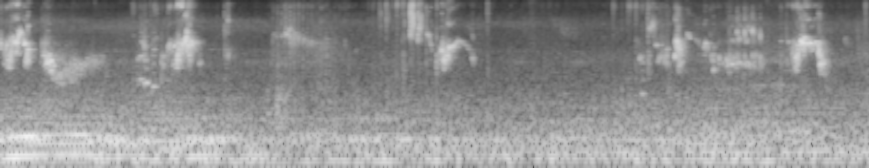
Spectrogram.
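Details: Free-flying pet budgerigars chirp busily, with quick bright notes and swooping squeaks scattered throughout, over a constant low droning hum.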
